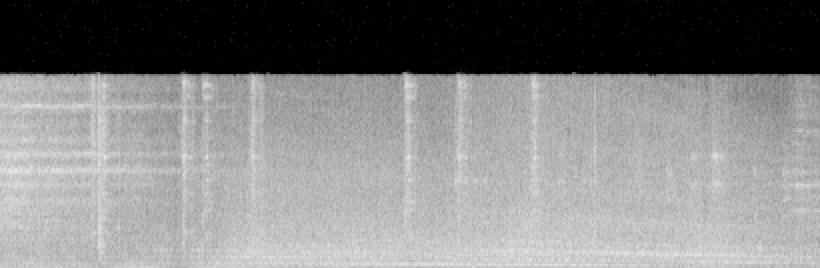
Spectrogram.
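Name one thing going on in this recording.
Wheels click over rail joints.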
